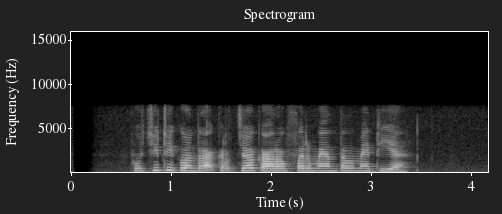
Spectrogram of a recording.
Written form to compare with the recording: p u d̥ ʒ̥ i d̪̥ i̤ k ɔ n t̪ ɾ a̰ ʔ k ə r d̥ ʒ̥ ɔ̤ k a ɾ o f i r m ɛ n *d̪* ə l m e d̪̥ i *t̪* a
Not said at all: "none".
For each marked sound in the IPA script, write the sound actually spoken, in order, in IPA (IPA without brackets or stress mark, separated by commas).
t̪, none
